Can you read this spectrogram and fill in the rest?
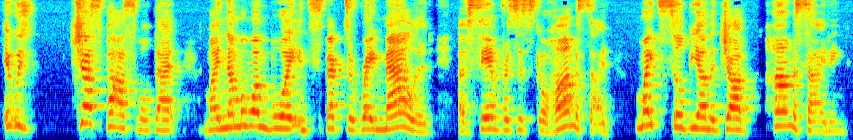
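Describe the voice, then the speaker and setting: A breezy, flirtatious lady detective acted by a woman with a high voice. She wisecracks archly in the style of a 1940s radio mystery, moving between narration and banter. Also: normal speed, a bit bright. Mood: wry narration. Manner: arch, wisecracking, endearments. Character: sassy female private eye, flirtatious and breezy.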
